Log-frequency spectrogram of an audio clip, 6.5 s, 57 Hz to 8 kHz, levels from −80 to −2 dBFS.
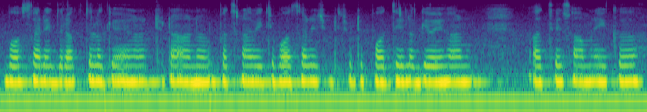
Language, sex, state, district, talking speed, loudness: Punjabi, female, Punjab, Fazilka, 195 wpm, -12 LUFS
